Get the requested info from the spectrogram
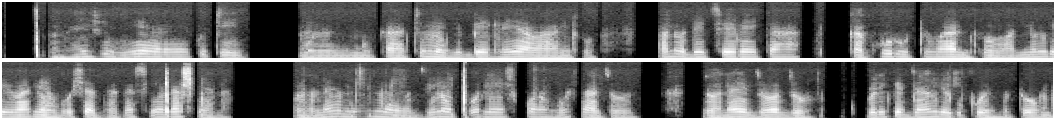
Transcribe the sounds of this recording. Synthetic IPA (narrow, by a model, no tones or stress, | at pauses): meiʒiʐierekuti | muimukatimweʐibʱe̞ɮe̞jaʋantʰu | ʋa̰no̞ɗe̞t͡se̞ɾe̞kakakuɾutuʋantʰuʋane̞ŋɡe̞ʋane̞ɦo̞̰ʃad͡zakasijanasijana | onaimumo̞d͡zino̞po̞ne̞swaɦo̞ʃad͡zo | d͡zonaid͡zo̞d͡zo̞kuɓuɾikid͡zaŋɡe̞kupuwemuto̞ːmbo̞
